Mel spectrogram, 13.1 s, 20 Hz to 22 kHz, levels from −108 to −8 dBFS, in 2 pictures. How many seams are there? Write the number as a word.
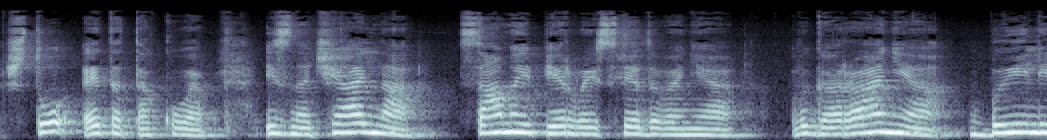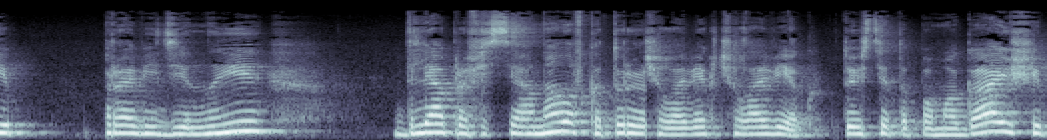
one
